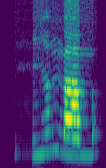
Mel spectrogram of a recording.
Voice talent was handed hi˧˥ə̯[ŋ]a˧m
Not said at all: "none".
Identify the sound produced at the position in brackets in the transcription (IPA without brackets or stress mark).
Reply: ŋ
